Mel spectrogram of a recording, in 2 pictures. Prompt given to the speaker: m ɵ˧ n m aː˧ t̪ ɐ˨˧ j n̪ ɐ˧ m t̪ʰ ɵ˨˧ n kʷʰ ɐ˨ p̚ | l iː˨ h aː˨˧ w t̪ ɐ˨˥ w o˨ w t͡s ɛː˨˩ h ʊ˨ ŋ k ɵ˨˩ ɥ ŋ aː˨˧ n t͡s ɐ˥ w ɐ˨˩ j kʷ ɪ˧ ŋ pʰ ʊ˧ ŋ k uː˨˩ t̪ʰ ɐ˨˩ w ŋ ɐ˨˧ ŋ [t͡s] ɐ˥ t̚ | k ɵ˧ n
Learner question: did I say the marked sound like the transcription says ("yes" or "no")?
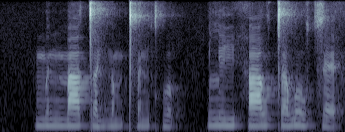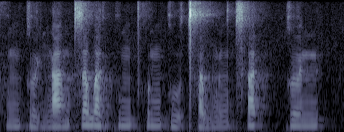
no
